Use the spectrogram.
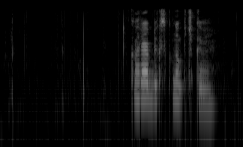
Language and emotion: Russian, neutral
